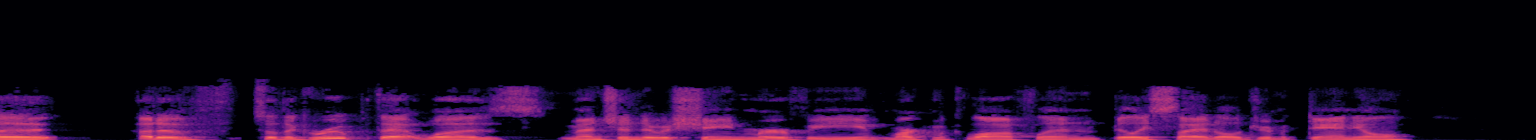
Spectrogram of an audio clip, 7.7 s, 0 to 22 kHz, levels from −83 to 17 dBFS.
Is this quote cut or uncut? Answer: cut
